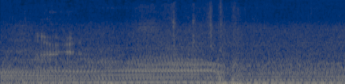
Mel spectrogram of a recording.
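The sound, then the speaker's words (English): A car engine drones steadily from inside the cabin as it pulls hard under load to pass two very slow-moving trucks on a road with no other cars, its pitch dipping briefly partway through as if shifting gears, then carrying on. “We just passed two very slow moving trucks.”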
